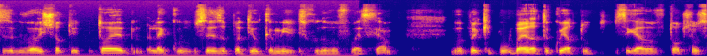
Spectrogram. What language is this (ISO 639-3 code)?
bul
